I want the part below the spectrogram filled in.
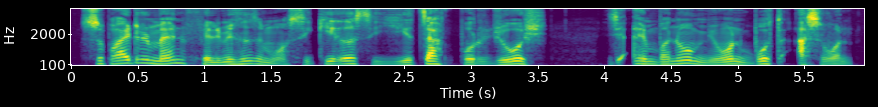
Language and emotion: Kashmiri, happy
